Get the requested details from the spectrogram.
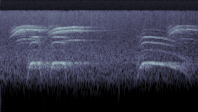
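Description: A spotted owl hoots in a short series, two quick notes, a brief pause, then a final drawn-out hoot. The calls are clear, moderately loud and stand alone with no talking.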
